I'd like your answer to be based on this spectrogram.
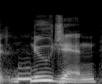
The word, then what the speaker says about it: Nguyen: That's Nguyen, because Vietnamese is a monosyllabic language. There is one syllable per word.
